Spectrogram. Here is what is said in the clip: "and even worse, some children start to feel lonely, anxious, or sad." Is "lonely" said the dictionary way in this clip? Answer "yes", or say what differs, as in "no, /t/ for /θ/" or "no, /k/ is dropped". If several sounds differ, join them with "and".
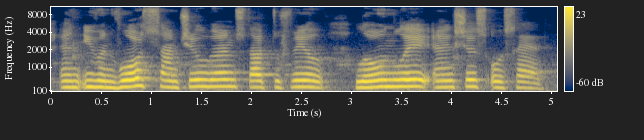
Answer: yes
